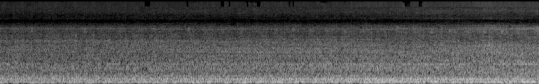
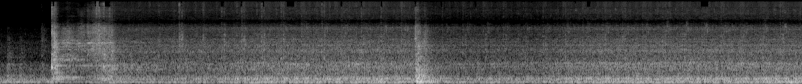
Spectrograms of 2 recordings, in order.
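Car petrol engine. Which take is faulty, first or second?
first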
